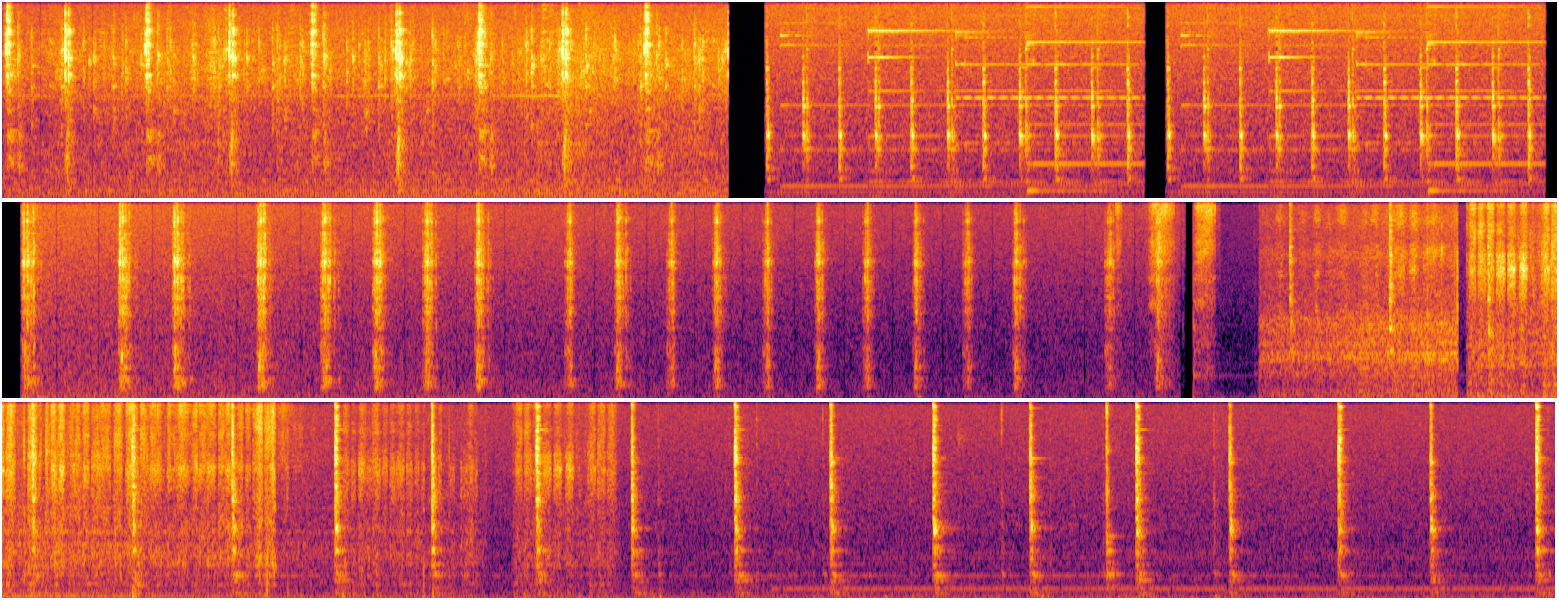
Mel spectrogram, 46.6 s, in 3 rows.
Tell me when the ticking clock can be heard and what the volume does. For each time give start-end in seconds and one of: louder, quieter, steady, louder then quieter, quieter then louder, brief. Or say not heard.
0.0-46.5 quieter.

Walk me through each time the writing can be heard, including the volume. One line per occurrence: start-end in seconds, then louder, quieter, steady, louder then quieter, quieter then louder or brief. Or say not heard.
26.6-37.3 louder then quieter.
